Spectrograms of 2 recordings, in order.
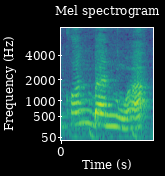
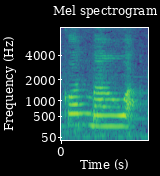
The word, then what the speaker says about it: konbanwa: Bisa diucapkan konbanwa atau bisa juga diucapkan konbanwa. Bangwa, bang, ya, bisa.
